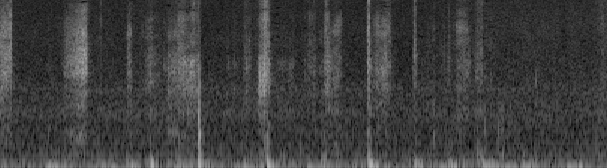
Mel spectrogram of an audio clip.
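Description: Fingertips and nails tap and scratch the rim and sides of a small, hollow, round silver metal tin with its lid partly open, held close to the mic. About seven short, sharp taps land among bright, papery scratching, each with a soft low thump that dies away almost instantly.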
